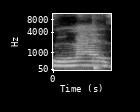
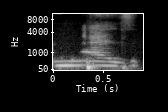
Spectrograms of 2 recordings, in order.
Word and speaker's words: Lyles: I keep telling you, say his name is Lyles and not Niles. It's not River Nile, this is Lyles.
